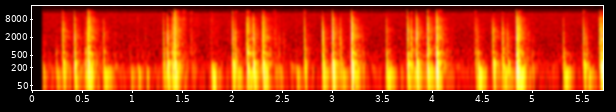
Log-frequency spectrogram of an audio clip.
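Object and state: Hardcover book.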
